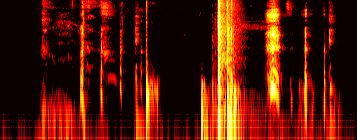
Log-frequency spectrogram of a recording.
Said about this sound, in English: Did you just fall over? Yeah, that's how impressed I was with that one. I just knocked my mic over.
